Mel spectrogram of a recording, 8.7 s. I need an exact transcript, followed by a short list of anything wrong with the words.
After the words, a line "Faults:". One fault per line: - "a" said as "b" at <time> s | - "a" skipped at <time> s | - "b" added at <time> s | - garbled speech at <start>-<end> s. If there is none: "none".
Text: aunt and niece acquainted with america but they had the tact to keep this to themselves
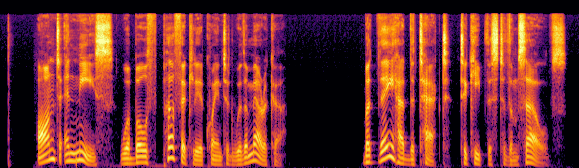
aunt and niece were both perfectly acquainted with america but they had the tact to keep this to themselves
Faults:
- "were both perfectly" added at 1.8 s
